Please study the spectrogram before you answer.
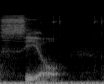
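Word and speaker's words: ceil: right here and that is called seal and it's spelled c e i l which just stands for cealing and what this function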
